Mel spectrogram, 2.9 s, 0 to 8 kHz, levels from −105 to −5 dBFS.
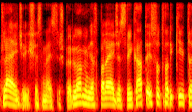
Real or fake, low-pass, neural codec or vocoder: fake; 7.2 kHz; codec, 32 kHz, 1.9 kbps, SNAC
